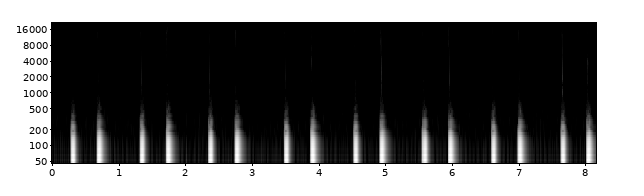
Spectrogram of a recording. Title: Normal Heart sound.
